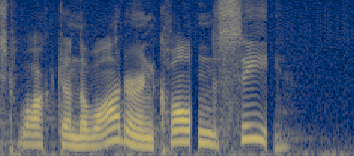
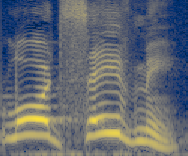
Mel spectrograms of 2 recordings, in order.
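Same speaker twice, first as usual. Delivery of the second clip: slow, loud cry for rescue; 4 semitones higher, 8 dB louder, slower than usual. Acted. Peter sinking in the water, crying out loud and slow. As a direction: plead loudly and slowly like a sinking man. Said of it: "Peter cried out".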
